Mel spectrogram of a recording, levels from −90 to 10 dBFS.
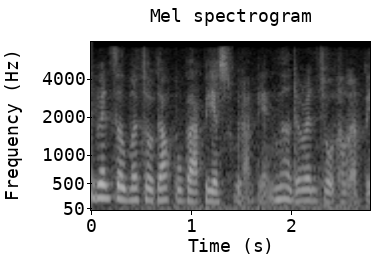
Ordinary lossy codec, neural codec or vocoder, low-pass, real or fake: AAC, 32 kbps; codec, 16 kHz in and 24 kHz out, 0.6 kbps, FocalCodec, streaming, 4096 codes; 7.2 kHz; fake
